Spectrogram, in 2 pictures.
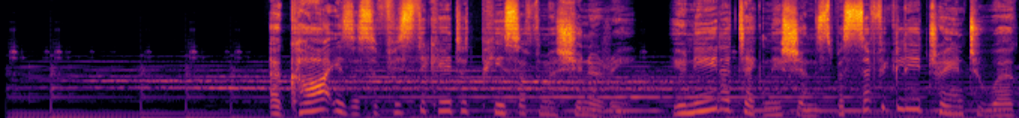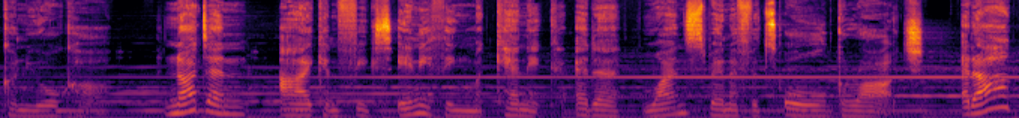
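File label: english South African female commercial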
